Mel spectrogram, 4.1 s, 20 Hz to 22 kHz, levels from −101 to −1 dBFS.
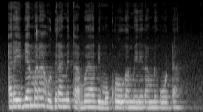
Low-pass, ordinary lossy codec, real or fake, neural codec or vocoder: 19.8 kHz; none; fake; vocoder, 44.1 kHz, 128 mel bands every 512 samples, BigVGAN v2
